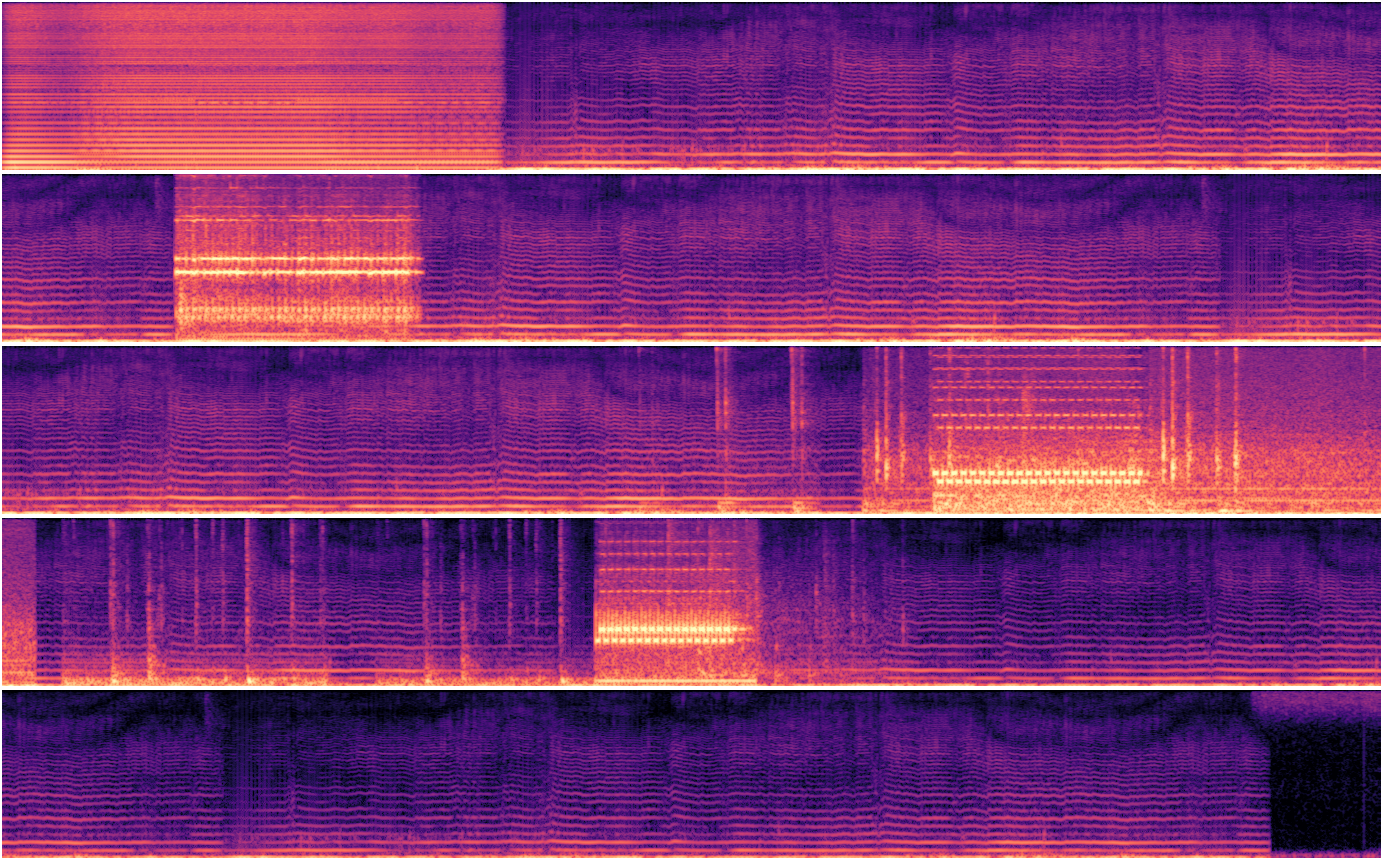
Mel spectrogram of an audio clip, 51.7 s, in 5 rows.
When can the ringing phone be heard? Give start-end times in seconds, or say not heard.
11.7-13.6, 27.6-29.5, 35.5-36.7.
